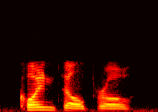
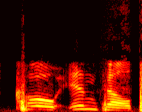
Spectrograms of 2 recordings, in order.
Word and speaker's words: COINTELPRO: I heard you reference in an earlier segment the FBI's erstwhile, what you called COINTELPRO fiasco. And it's actually an acronym that's pronounced COINTELPRO.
